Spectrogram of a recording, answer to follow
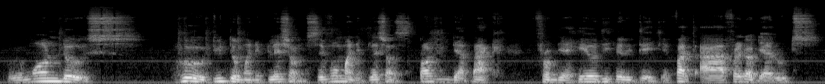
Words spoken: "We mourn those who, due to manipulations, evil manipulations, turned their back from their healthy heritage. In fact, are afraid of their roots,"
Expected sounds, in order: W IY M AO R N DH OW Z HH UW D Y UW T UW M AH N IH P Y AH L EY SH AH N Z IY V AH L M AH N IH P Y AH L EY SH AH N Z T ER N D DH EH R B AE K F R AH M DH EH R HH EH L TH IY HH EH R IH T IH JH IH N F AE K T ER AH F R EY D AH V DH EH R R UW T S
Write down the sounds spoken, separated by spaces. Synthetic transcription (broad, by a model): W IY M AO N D OW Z HH UW D Y UW T UW M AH N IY P Y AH L EY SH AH N S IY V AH N M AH N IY P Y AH L EY SH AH N S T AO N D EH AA B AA K F R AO M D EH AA HH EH L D IY HH EH R IH T IH JH IH N F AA K T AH F R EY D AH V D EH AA R UW T S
